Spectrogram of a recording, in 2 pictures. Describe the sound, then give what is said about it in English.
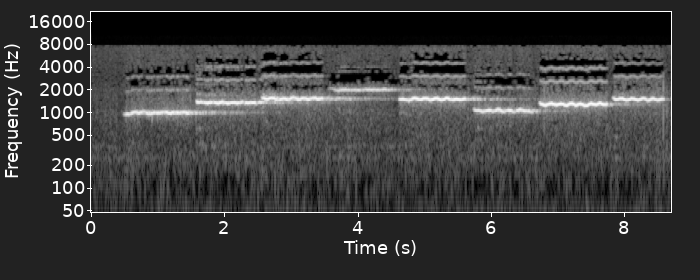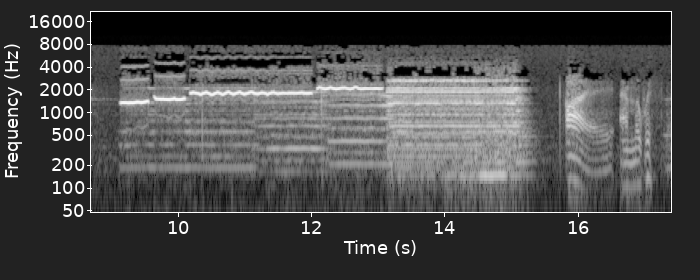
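A whistled signature tune identifying a radio program: a lone whistled melody moving through stepped, held notes, joined in its second half by sustained instrumental chords. “the signal to listen for is this whistle that identifies the Signal Oil program, The Whistler.”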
